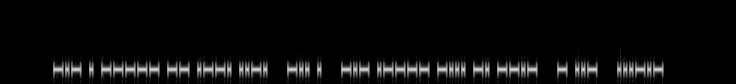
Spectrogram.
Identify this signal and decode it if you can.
Morse code, heard as a keyed tone, about 40 wpm, 700 Hz. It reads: KE0MPF DE K1BNQ TU <SK>
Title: Practice QSO - Exchange 4 - Ending - 40wpm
